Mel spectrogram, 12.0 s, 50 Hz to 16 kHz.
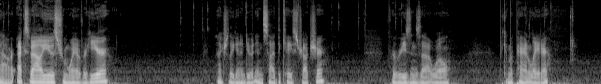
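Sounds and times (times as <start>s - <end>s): computer mouse clicks: 3.6s - 4.3s, 6.6s - 8.2s.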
